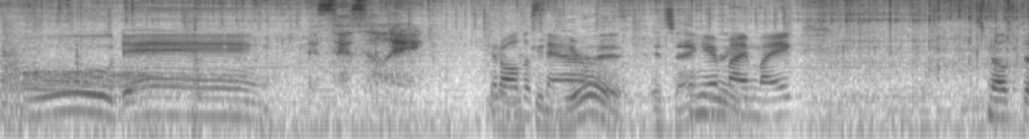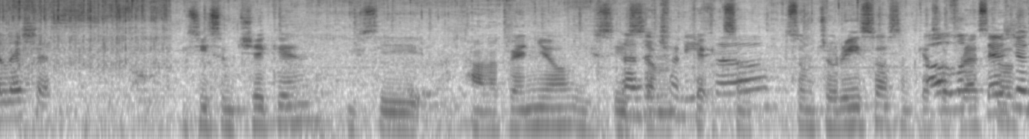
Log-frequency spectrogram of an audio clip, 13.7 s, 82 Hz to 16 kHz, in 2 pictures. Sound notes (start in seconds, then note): 2.2 whispering; 5.4 intense sizzling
